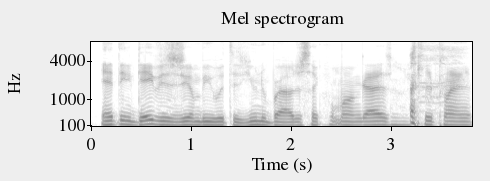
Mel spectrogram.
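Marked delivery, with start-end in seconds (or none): 2.3-3.8 put-on flat monotone voice, lower pitch. Imitating Anthony Davis urging teammates on: Anthony Davis monotone impression. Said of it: "has a monotone voice".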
